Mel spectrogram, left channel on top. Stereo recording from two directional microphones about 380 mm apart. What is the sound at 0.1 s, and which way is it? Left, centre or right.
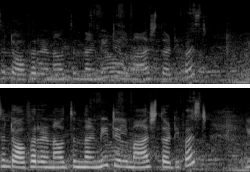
A woman's voice, centre.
